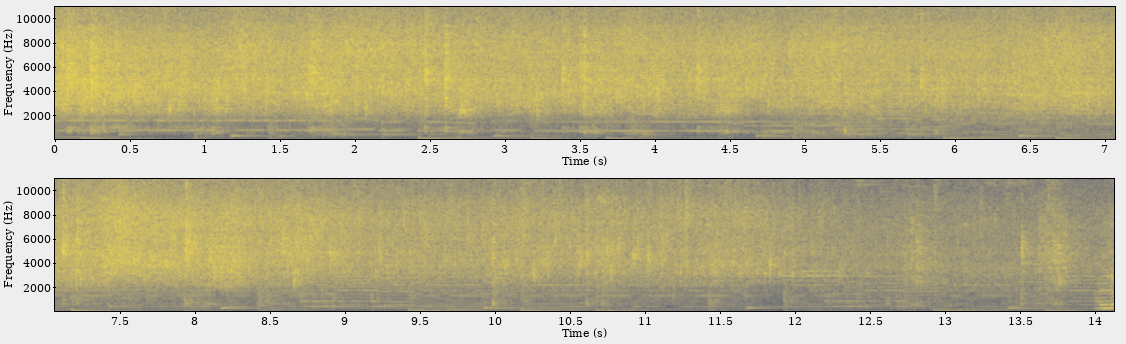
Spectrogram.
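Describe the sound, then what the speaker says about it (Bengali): Potatoes seasoned with salt and turmeric frying in oil, a dense, steady bright sizzle close up with occasional low knocks and stirring sounds beneath it, no talking. "আলুটা লাল লাল করে ভেজে নেব"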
